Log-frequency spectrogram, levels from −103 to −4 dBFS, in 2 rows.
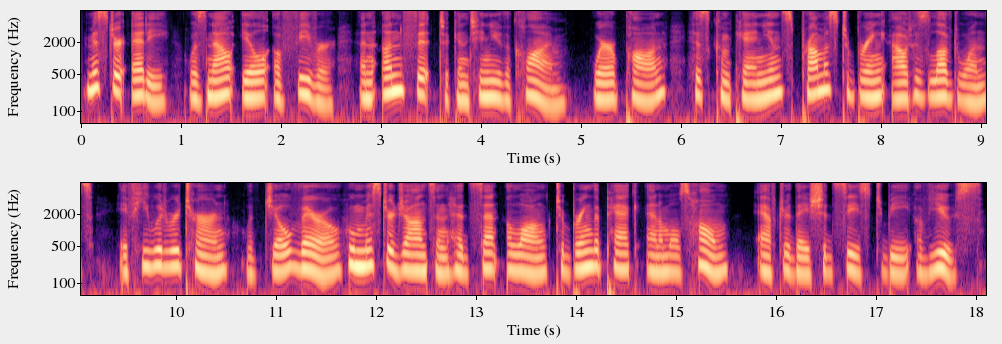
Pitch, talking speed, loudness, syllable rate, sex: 180 Hz, 165 wpm, -17 LUFS, 4.4 syllables/s, female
